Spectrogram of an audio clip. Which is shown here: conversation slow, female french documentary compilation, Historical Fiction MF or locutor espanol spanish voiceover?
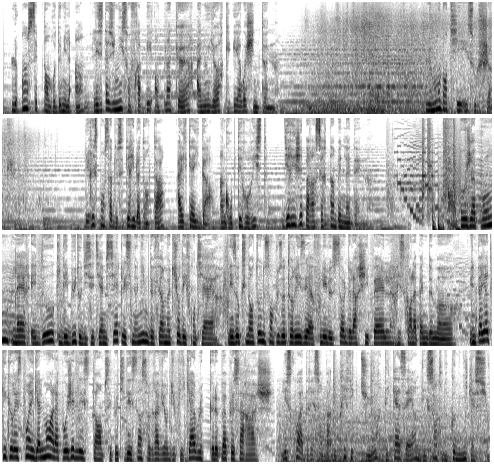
female french documentary compilation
